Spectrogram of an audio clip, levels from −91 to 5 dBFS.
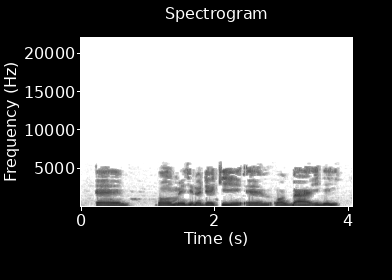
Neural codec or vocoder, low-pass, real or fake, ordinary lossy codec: none; 7.2 kHz; real; MP3, 24 kbps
